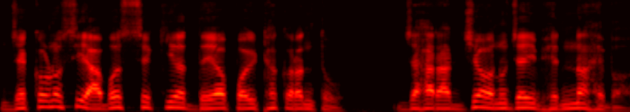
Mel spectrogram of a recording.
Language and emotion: Odia, neutral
